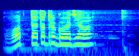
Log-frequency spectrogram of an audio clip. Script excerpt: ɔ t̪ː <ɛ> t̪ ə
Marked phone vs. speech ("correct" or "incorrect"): correct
